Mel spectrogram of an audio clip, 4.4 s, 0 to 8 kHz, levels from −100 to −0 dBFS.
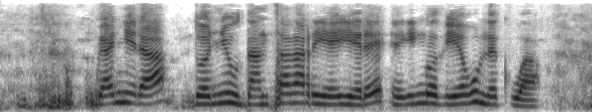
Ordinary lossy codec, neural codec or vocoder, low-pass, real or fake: MP3, 48 kbps; codec, 16 kHz, 4 kbps, FunCodec, trained on LibriTTS, 50 frames a second; 7.2 kHz; fake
